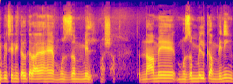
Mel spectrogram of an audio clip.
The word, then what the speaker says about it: مزمل: اچھا سب سے پہلے تو میں تلفظ بتا دوں، اور کچھ لوگ اس کو بولتے ہیں مزمل. عام طور پر آپ سنو گے نا لوگوں سے تو کہتے ہیں مزمل بھائی، مزمل. ٹھیک ہے، تو مزمل نام نہیں ہے اصل میں، زا اور میم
